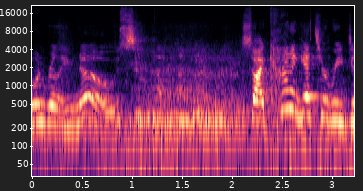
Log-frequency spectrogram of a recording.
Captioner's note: people laughing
